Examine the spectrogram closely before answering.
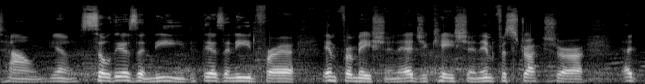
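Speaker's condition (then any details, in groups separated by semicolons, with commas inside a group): No condition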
